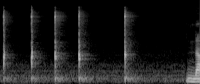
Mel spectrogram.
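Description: Five sharp taps of a wooden mallet on the bolt head of a metal disc, each with a brief metallic ring. The disc is being knocked true to take the wobble out of it on its shaft.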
